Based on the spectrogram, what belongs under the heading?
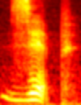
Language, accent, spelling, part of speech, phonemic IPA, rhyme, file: English, US, zip, noun / interjection / verb, /zɪp/, -ɪp, En-us-zip.ogg
- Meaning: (noun) 1. The high-pitched sound of a small object moving rapidly through air 2. Energy; vigor; vim 3. A zip fastener 4. Zero; nothing 5. A trip on a zipline 6. A zip file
